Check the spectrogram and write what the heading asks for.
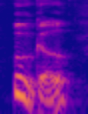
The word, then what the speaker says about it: Hugo: I won't pronounce the H because I presume he's French without an H. Hugo.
